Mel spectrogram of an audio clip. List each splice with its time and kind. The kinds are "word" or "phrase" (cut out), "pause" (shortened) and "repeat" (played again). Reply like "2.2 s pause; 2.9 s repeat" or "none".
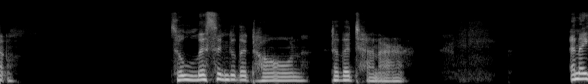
3.3 s word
